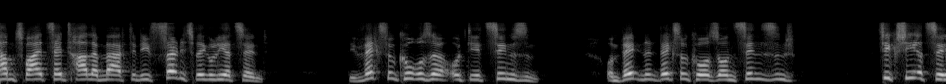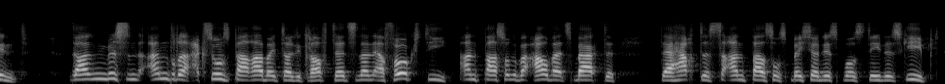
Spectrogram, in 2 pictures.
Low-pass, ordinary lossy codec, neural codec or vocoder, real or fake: 7.2 kHz; none; codec, 16 kHz, 0.7 kbps, FocalCodec; fake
